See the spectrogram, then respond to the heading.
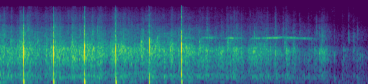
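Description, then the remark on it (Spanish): A church audience applauds the Lord, with six sharp, evenly spaced claps standing out above a softer wash of clapping that gradually fades away. No one speaks. “Sí, démosle un aplauso al Señor.”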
